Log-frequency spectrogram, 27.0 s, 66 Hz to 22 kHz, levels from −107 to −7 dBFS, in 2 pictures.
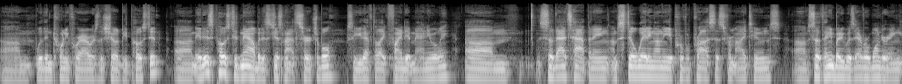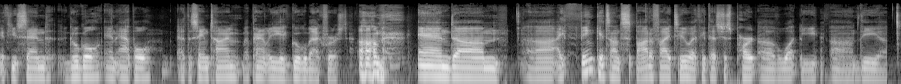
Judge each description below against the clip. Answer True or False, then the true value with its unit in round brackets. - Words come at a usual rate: True (190 wpm)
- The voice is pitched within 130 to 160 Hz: False (100 Hz)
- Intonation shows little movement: True (2.2 semitones)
